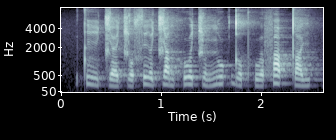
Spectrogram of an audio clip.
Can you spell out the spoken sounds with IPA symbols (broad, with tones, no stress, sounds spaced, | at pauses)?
t̪ iː˧˩ t͡ɕ ɛː˩˧ t͡ɕ o˩ s i˧˩ ə̯ t͡ɕ a˧˩ n h u˧ ə̯ t͡ɕ o˧˩ ɲ uː˧˥ k̚ d o˩˧ pʰ u˩ ə̯ f a˥˨ p̚ t̪ a˧ j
